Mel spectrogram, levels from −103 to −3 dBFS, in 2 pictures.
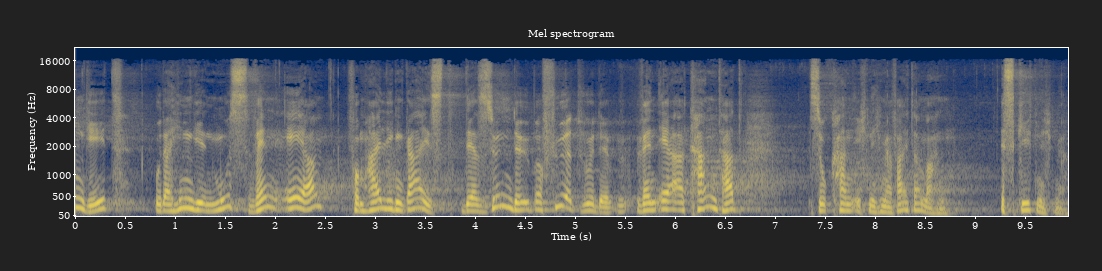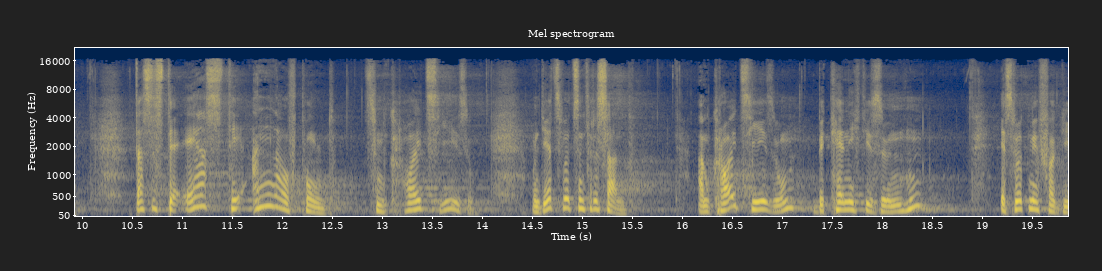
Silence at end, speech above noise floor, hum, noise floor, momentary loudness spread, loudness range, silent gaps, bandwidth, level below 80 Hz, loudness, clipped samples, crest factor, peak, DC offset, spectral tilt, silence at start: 0 s; 24 dB; none; -45 dBFS; 14 LU; 4 LU; none; 17 kHz; -60 dBFS; -21 LUFS; under 0.1%; 20 dB; -2 dBFS; under 0.1%; -4.5 dB/octave; 0 s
